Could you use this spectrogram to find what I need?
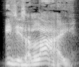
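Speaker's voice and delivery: high outraged denial; furious shout. A narrator's reading. Trainer shouts at Holmes's whispered accusation, high and furious. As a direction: explode at the accusation. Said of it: "he shouted".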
